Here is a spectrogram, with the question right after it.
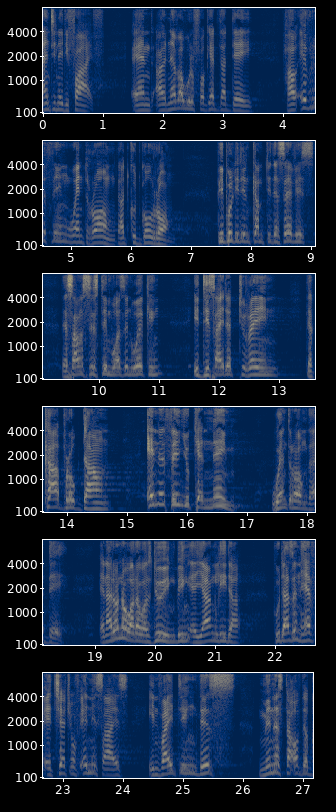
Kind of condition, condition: setting, live audience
